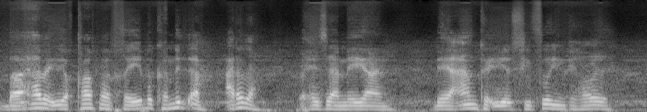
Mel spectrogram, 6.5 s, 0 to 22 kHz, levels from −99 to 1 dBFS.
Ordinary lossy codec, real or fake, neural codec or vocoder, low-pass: none; fake; codec, 44.1 kHz, 2.6 kbps, DAC; none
